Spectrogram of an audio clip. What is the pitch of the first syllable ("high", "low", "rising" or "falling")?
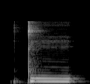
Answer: high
